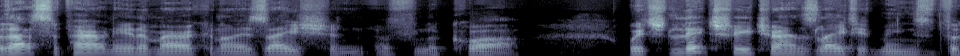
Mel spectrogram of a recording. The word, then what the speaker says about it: Lacroix: earlier because obviously there's the water isn't there lroy but that's apparently an Americanization of laqua which literally translated means the cross you're welcome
